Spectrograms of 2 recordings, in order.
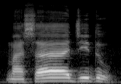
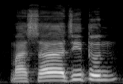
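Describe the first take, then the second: First: The word ends on a vowel without n. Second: The word ends with an added n sound. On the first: The speaker calls it right. "Maka cara membacanya mafatihu masajidu" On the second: The speaker calls it wrong. "tidak boleh, haram ya"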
